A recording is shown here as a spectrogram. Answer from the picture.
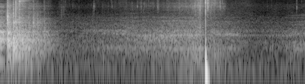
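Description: A beer bottle's crown cap being pried off: a faint scrape building up, then a single sharp metallic click about a second and a half in.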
